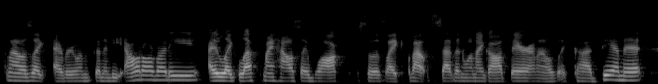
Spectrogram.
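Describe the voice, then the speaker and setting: A young woman co-hosting a podcast, telling a story in a casual, animated way and swearing freely. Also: deep voice, fast, clean tone, muffled recording. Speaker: podcast co-host. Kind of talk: casual chat.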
